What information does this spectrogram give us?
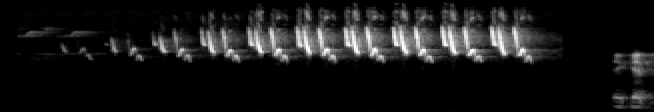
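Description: Ovenbird song: a fast, level series of sharp, high two-note phrases that swells steadily louder toward the end. A brief voice follows.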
